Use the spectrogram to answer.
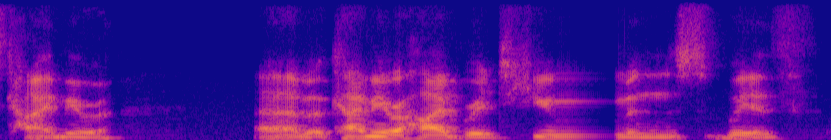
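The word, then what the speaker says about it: chimera: don't I'm not supposed it's not pronounced chimira if that's what you're getting on it is kimira but chimira hybrid humans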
